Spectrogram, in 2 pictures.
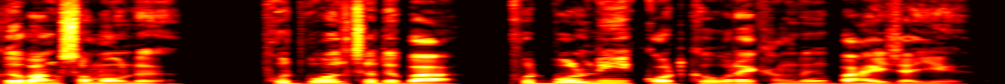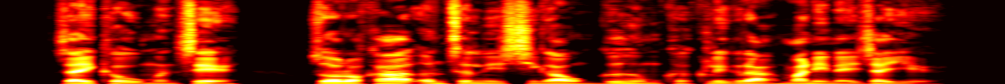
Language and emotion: Bodo, neutral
